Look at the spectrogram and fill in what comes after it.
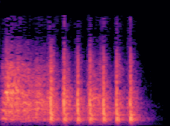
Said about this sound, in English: You want to answer the door, Lou, or not?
